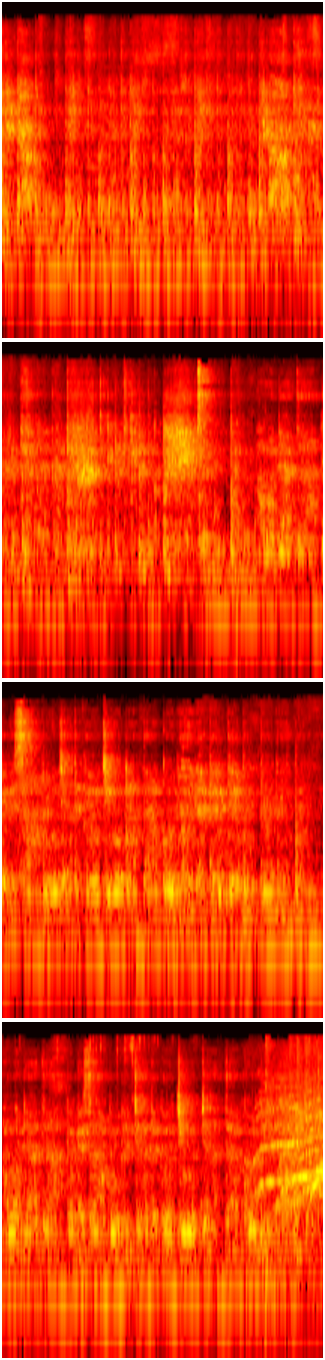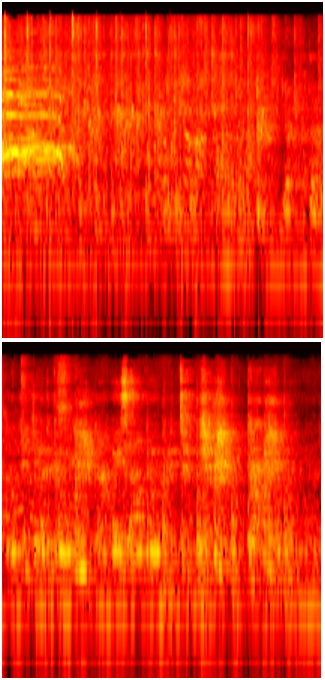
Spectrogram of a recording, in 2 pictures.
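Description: A young man sings into a microphone, amplified through loudspeakers in an echoing hall.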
